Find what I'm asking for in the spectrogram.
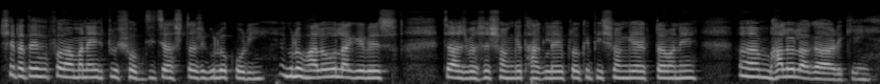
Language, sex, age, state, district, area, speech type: Bengali, female, 45-60, West Bengal, South 24 Parganas, rural, spontaneous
